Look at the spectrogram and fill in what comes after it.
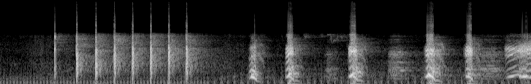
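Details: Howler monkeys in Tikal, Guatemala, stirred up by a guide: a rapid series of sharp claps, then loud, squealing, pig-like calls in uneven bursts, ending in a rising harsh squeal.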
